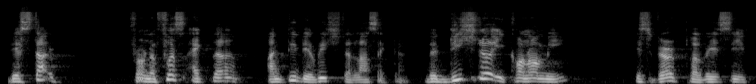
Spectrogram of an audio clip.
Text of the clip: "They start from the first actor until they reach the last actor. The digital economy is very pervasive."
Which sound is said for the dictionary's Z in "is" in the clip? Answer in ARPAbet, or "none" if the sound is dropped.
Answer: S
